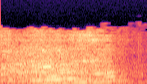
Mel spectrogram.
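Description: Taxi engine pulling away as a radio drama sound effect, a rough motor rumble that holds steady and then drops off sharply near the end.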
